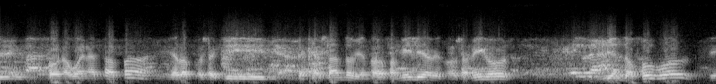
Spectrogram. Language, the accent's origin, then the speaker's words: Spanish; Castilla-La Mancha, Spain; moved away as an adult; now in Valencia, Spain; Yo soy de donde nazco y de donde vivo. Uh-huh. Me crié en La Mancha y luego me crié en Valencia a partir de los 18 años. Mi mujer y mis hijos son valencianos.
